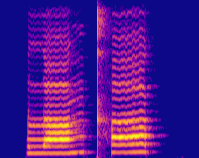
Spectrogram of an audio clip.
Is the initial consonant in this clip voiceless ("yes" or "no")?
no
